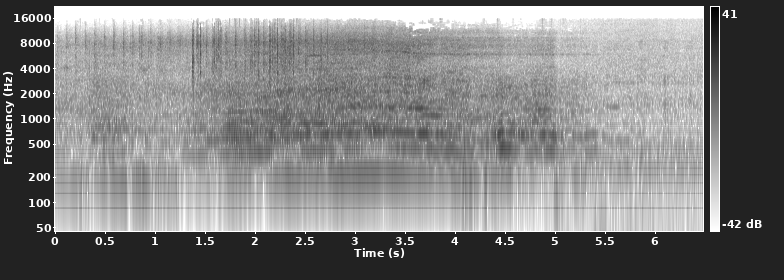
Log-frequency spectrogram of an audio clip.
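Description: Hillclimb race car's engine approaching at speed, revs climbing and dropping through gear changes, loudest from about two to four and a half seconds in and then fading.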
